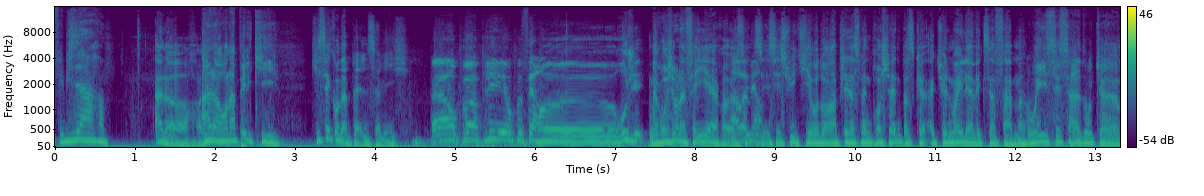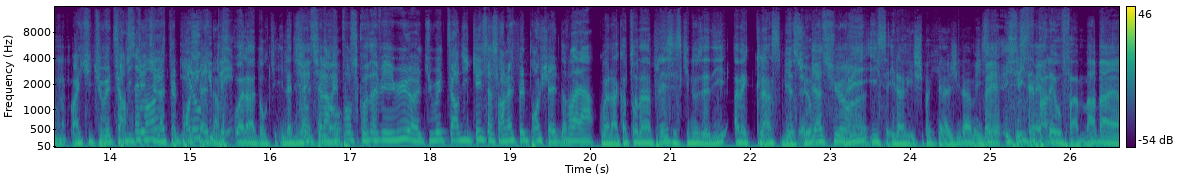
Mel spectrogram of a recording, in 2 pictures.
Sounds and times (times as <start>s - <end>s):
Speech: 0.0s - 26.6s.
